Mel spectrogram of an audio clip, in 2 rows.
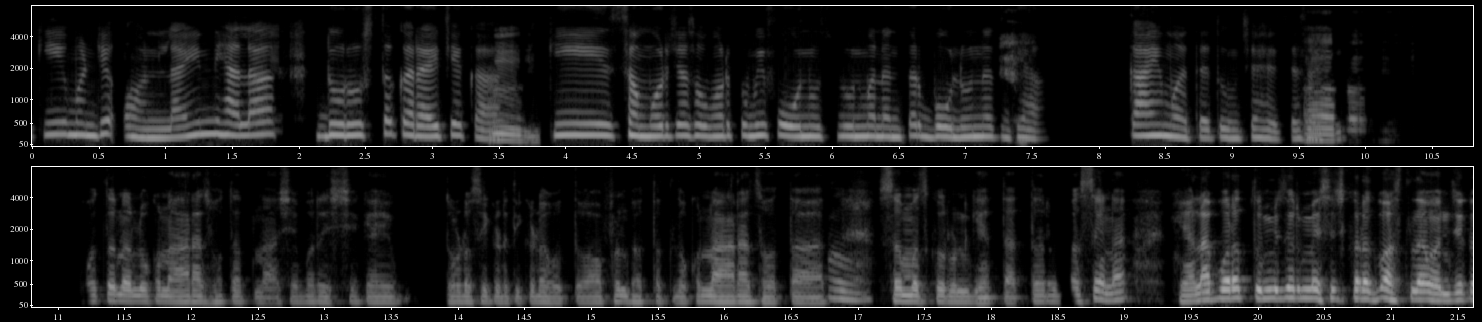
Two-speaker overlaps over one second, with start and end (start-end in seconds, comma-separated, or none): none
